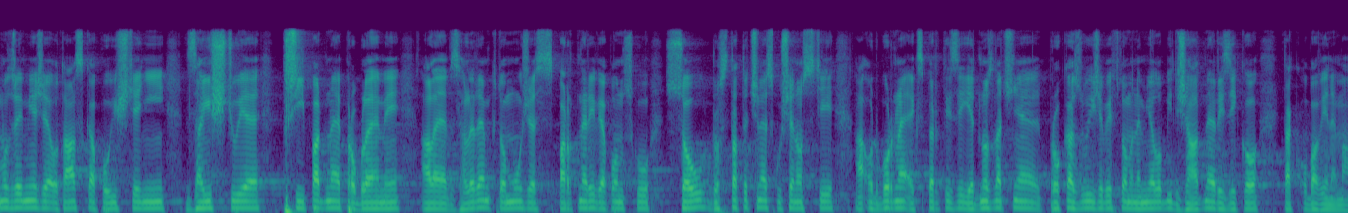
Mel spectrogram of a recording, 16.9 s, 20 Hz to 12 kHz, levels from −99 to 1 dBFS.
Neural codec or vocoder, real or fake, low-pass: none; real; 7.2 kHz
